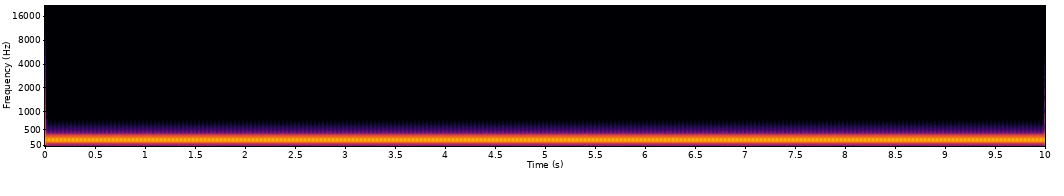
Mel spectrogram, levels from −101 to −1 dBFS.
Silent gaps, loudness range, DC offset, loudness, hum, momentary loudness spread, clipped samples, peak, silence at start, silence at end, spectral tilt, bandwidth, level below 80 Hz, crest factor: none; 0 LU; under 0.1%; -22 LUFS; none; 0 LU; under 0.1%; -14 dBFS; 0 s; 0 s; -26.5 dB/octave; 0.4 kHz; -80 dBFS; 6 dB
